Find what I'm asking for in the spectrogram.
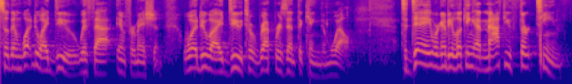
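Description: In a very clean recording with a silent background, a man with an unremarkable speaking voice, a fairly high pitch and an American accent talks at a moderate pace with lively intonation. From US Northwest, North Idaho. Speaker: guest preacher. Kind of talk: sermon. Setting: church.

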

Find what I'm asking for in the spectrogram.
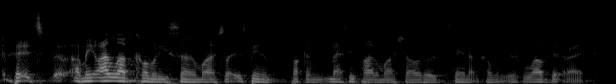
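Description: With an Australian accent, a man talks at a very fast pace. His medium-pitched voice is somewhat breathy, with ordinary pitch variation. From Newcastle region, New South Wales, Australia. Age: 30s. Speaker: comedian. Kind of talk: casual chat.

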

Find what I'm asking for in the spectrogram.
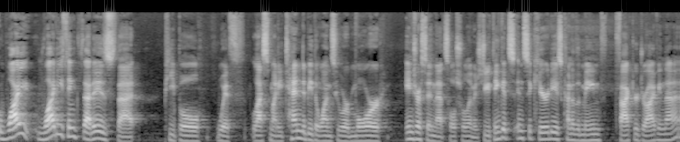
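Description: A normal speaking voice from a man, medium in pitch, with lively intonation and a fairly quick pace. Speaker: finance YouTuber podcast host. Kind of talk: casual interview.

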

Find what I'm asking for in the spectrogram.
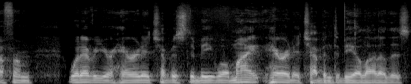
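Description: In a very clean recording with a silent background, a man with a very deep, low pitch speaks at a very fast pace. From Venezuela and Colombia. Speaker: game designer. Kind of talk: casual interview.

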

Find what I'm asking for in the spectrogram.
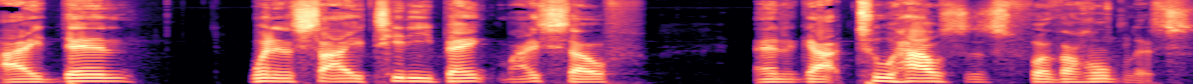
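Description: A normal speaking voice with an American accent and ordinary pitch variation. The sound is dry and close with no echo, on a very clean recording with a silent background. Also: man. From Connecticut, New Haven. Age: 40s. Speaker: homeless advocate. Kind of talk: radio interview. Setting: radio studio.

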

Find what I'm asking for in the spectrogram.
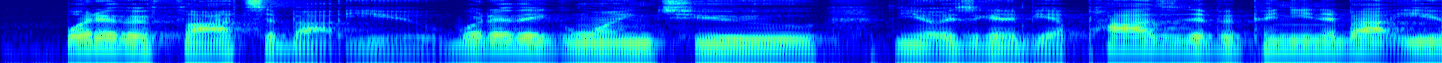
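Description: With a Toronto accent, a man talks at a very fast pace in a fairly low pitch, his tone animated and his intonation lively. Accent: Canadian (Toronto). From Toronto, Canada. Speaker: motivational podcaster and speaker. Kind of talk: motivational monologue.

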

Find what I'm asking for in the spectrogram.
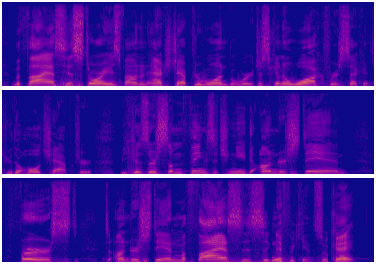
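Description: A high-pitched male voice at a fairly quick pace, with ordinary pitch variation, big swings in loudness, and a dry, close sound with no echo. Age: 30s. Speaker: pastor. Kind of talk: sermon. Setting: church.

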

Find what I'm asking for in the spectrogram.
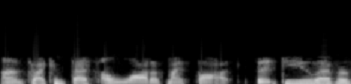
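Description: A woman with a medium-pitched, unremarkable speaking voice talks at a moderate pace with ordinary pitch variation. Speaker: listener voicemail caller. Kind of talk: voicemail asking for advice. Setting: phone call.

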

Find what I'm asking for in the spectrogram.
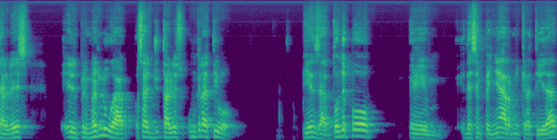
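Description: A man speaks at a fairly slow pace in a fairly high pitch, with ordinary pitch variation and long, frequent pauses. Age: 20s. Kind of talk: podcast interview. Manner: halting, many repeated words.

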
